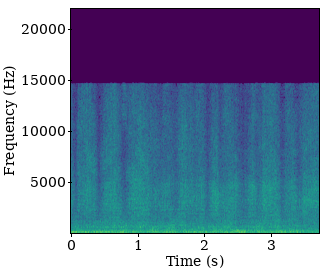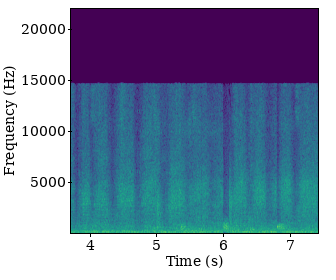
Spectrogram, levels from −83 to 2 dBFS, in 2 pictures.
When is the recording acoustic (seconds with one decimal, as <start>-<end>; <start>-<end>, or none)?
0.0-3.1; 3.8-7.4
